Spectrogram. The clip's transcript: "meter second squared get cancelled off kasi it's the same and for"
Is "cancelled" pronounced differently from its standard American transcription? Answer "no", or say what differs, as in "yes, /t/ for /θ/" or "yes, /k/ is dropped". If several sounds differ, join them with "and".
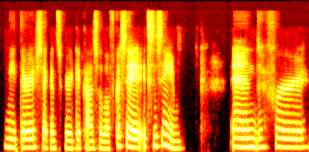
yes, /d/ is dropped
